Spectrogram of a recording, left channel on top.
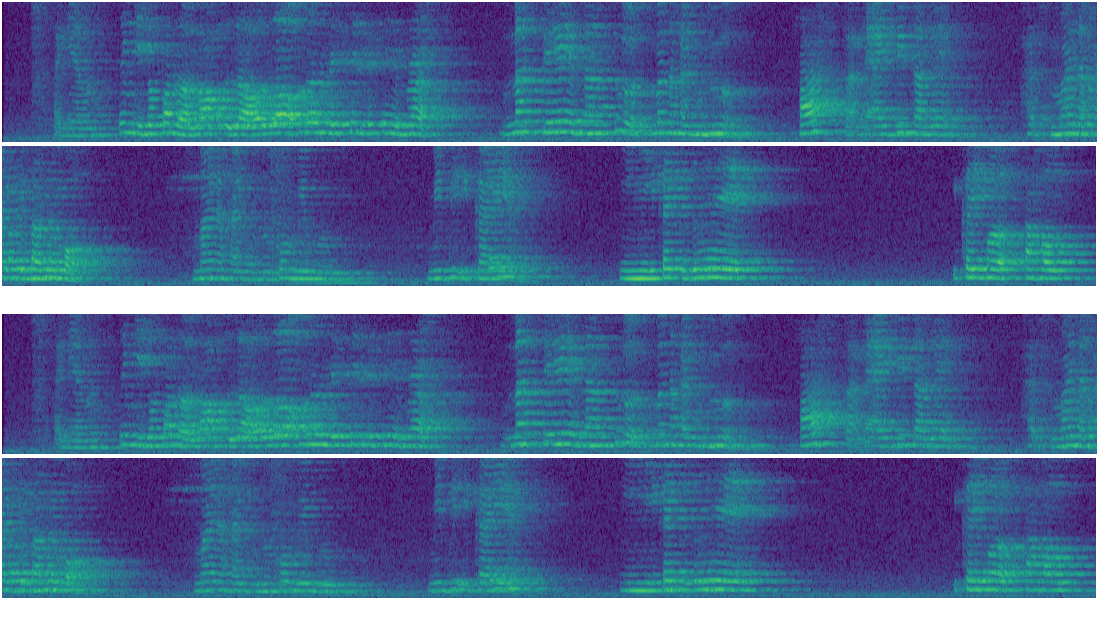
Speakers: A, on the left; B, on the left.
A: ꯀꯒꯤ
B: ꯅꯪꯒꯤ ꯅꯨꯄꯥꯅ ꯂꯥꯛꯑꯣ ꯂꯥꯛꯑꯣ ꯂꯥꯛꯑꯣ ꯑꯉꯜꯂꯦꯁꯦꯠꯂꯦꯁꯦ ꯍꯥꯏꯕ꯭ꯔꯥ
A: ꯅꯅꯥ ꯇꯦ ꯅꯥꯟꯁꯨꯨ ꯁꯃꯥꯏ ꯅꯍꯥꯏꯒꯨꯅꯨ
B: ꯍꯥ
A: ꯇꯜꯂꯦ ꯑꯩꯗꯤ ꯇꯜꯂꯦ ꯍꯁ ꯁꯨꯃꯥꯏꯅ
B: ꯀꯔꯤꯅꯣ
A: ꯍꯥꯏꯒꯨꯅꯨ
B: ꯀꯔꯤ ꯇꯥꯜꯂꯦꯕꯣ
A: ꯁꯨꯃꯥꯏꯅ ꯍꯥꯏꯒꯨꯅꯨꯀꯣ ꯃꯤꯕꯨ ꯃꯤꯗꯤ ꯏꯀꯥꯏꯌꯦ
B: ꯀꯔꯤ ꯏ ꯏꯀꯥꯏ ꯒꯅꯨꯍꯦ ꯏꯀꯥꯏꯕ ꯇꯍꯧ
